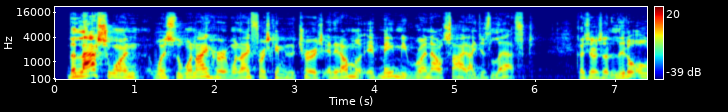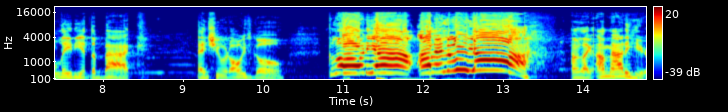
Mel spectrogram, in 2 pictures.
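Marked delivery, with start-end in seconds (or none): 10.8-13.4 very high, very loud, shrill, exuberant outburst. Recalling a little old lady at the back of the church, imitating an exuberant religious outburst. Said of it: "the outburst of religious exuberance".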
